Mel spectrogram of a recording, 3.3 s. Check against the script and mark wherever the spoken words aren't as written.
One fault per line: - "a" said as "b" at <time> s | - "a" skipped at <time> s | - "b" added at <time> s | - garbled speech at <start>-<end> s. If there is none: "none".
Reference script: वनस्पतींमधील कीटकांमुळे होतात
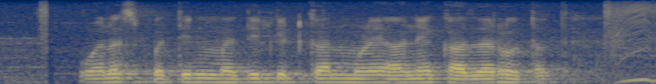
- "अनेक आजार" added at 1.9 s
